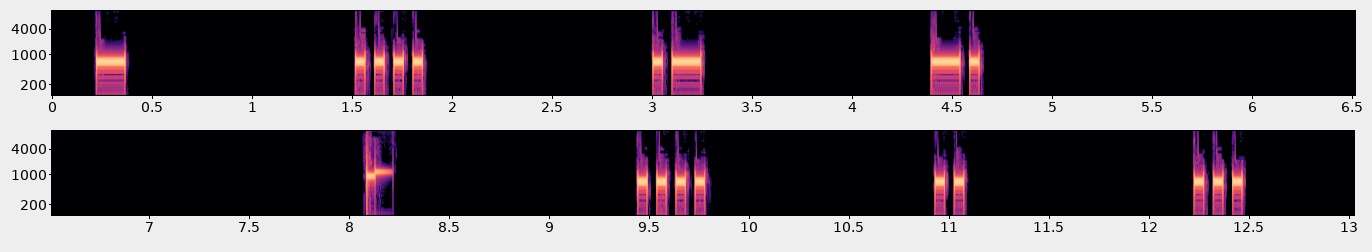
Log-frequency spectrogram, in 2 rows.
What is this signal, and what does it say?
Morse code, heard as a keyed tone, about 25 wpm, spaced as for 7 wpm, 700 Hz. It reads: THAN HIS
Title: 8x Character Spacing - Top 100 Words - 25wpm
